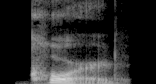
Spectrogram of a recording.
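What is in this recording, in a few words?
"cord", British English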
